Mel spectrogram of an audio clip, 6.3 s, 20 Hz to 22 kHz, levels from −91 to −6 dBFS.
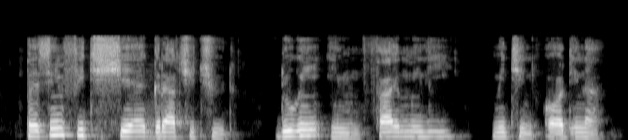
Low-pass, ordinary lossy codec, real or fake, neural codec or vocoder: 7.2 kHz; none; fake; vocoder, 22.05 kHz, 80 mel bands, WaveNeXt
